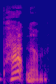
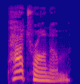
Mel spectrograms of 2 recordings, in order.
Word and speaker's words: Patronum: Expectto Patnum, he shouted. Nothing happened. The pronunciation had seemed a bit off. Patronum, Lily corrected tiredly.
